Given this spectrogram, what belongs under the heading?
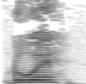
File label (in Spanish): "rue", silabas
